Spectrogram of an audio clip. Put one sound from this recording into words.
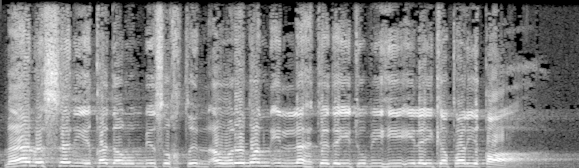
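A man speaks into a microphone in a steady, chanting tone.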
